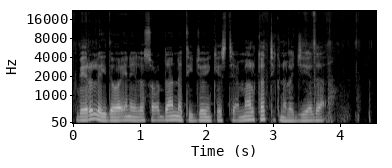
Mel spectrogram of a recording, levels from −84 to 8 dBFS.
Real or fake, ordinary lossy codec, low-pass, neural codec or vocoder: real; none; none; none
